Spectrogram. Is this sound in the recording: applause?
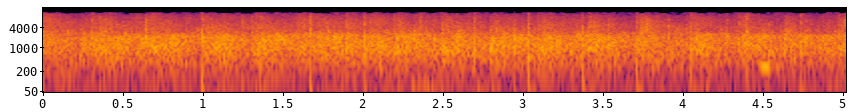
yes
